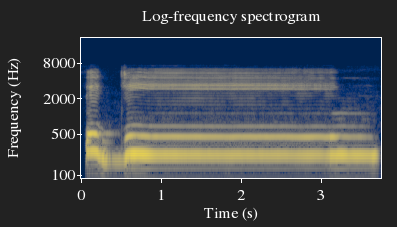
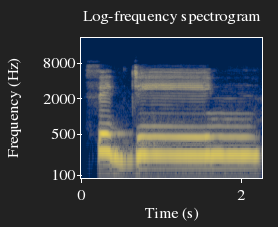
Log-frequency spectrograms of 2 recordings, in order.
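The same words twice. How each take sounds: First: सिज्जीन with the ई held for six counts; six-count recitation of सिज्जीन; six-count madd. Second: सिज्जीन with the ई held for two counts; short stretch on the ई of सिज्जीन; two-count recitation of सिज्जीन; two-count madd. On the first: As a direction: longest stretch on the ई of सिज्जीन. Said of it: "और फिर छह". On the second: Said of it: "पहले दो count में करके दिखाऊंगी". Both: Shown as a demonstration.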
